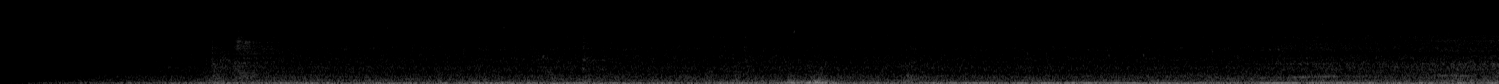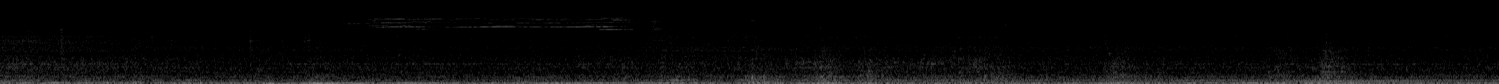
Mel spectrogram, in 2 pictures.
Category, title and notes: Soundscapes > Urban
Garbage Truck in the Rain
The stereo sound of a garbage truck making its way down the street that takes place every other Thursday at 11:30am here in the rainy PNW. Captured on Zoom F3 with SO.1 omni mics outside of my kitchen window onto the alley.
